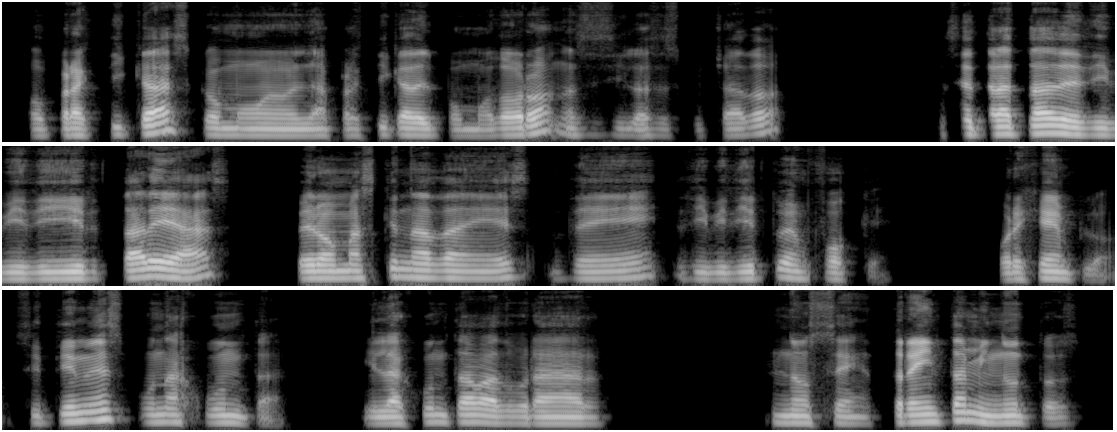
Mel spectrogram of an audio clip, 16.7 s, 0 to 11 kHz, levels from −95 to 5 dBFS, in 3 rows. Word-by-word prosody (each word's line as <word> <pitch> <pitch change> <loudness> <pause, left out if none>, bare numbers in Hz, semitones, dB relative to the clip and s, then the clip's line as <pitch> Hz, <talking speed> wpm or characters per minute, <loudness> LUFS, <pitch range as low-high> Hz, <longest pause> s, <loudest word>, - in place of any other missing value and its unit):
o 105 0 -10
prácticas, 125 - +2
como 110 - -2
la 110 +1 -3
práctica 115 +2 -3
del 110 -1 +1
Pomodoro, 110 - 0
no 115 - -10
sé, 115 - -26
¿si 110 -1 -21
la 105 -2 -8
has 110 - -19
escuchado? 110 +1 -9 0.8
Se - - -3
trata 130 +2 +6
de 135 -3 +7
dividir 115 0 0
tareas, 140 +3 +5 0.3
pero 125 0 +4
más 130 0 -1
que 150 - -6
nada, 130 -3 +1
es 135 +4 -5
de 120 +6 -5
dividir 115 +1 -6
tu 140 - -5
enfoque, 115 -3 -8 0.5
por 110 +1 -3
ejemplo, 115 -4 -2
si 120 - -14
tienes 155 +9 +1
una 130 0 -3
junta 120 -3 -7 0.4
y 110 - -10
la 110 0 +3
junta 130 +1 -2
va 125 -2 +4
a - - +3
durar, 110 -1 -1 0.8
no 120 -1 -1
sé, 110 -2 -7
30 130 +4 +5
minutos, 115 -5 -1
120 Hz, 155 wpm, -24 LUFS, 110-130 Hz, 0.8 s, de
